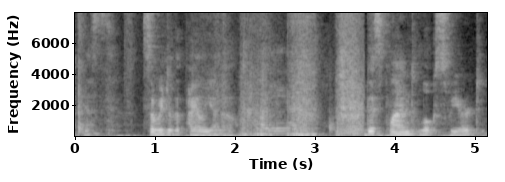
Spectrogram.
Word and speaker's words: Pilea: I said it for the Pilea too. How do you say it in English? Mother Pil- plant? No. Pilea. Pilea. Pilea. I mean, with an English accent. I think in Latin it's just Pilea. Pilea.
